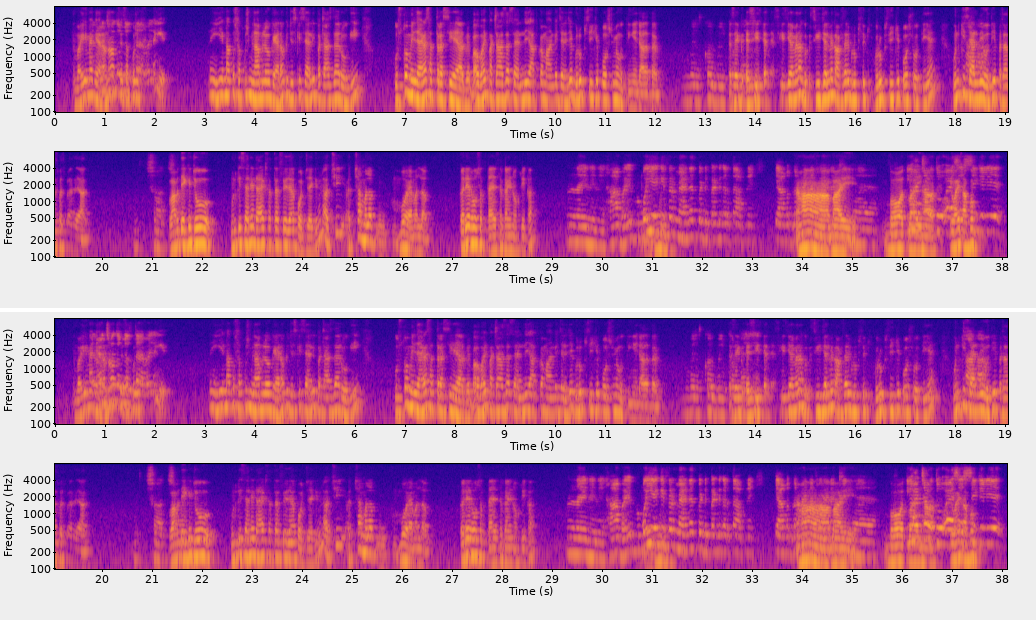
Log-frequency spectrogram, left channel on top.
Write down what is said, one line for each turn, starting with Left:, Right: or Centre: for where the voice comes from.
Left: वही मैं
Right: अलाउंस
Left: कह रहा हूँ ना
Right: भी
Left: आपसे
Right: तो
Left: सब
Right: मिलता
Left: कुछ नहीं
Right: है भाई
Left: नहीं ये मैं आपको सब कुछ मिला मिला के कह रहा हूँ कि जिसकी सैलरी पचास हजार होगी उसको मिल जाएगा सत्तर अस्सी हजार रुपये भाई पचास हजार सैलरी आपका मान के चलिए ग्रुप सी के पोस्ट में होती है ज्यादातर
Right: बिल्कुल बिल्कुल
Left: जैसे
Right: भाई
Left: सीजीएल सीजीएल में ना सीजीएल में काफी सारी ग्रुप सी ग्रुप सी की पोस्ट होती है उनकी
Right: हाँ
Left: सैलरी
Right: हाँ
Left: होती है पचास पचपन हजार
Right: अच्छा अच्छा
Left: वहां पे देखिए जो उनकी सैलरी डायरेक्ट सत्तर अस्सी हजार पहुंच जाएगी तो मतलब अच्छी अच्छा मतलब वो है मतलब करियर हो सकता है सरकारी नौकरी का
Right: नहीं नहीं नहीं हाँ भाई वही
Left: हम्म।
Right: है कि फिर मेहनत पे डिपेंड करता है आपने क्या मतलब
Left: हाँ
Right: मेहनत
Left: हाँ
Right: वगैरह
Left: भाई
Right: की है
Left: बहुत
Right: क्यों
Left: भाई
Right: अच्छा
Left: हाँ
Right: हो तो एसएससी
Left: कि भाई आपको
Right: के लिए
